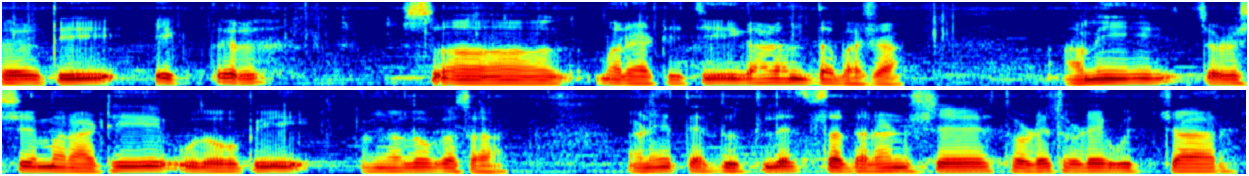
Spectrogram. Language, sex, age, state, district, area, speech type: Goan Konkani, male, 30-45, Goa, Canacona, rural, spontaneous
